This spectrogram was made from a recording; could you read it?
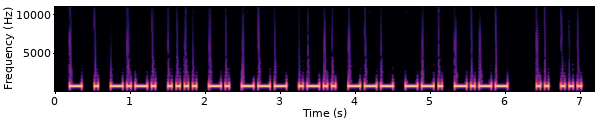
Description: Morse code, heard as a keyed tone, about 22 wpm, 700 Hz. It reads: TECHNOLOGY IS
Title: Sentences from Top 1000 Words - Review Part 5 - 22wpm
